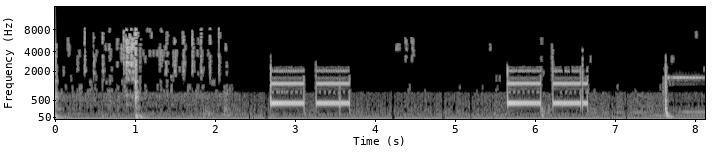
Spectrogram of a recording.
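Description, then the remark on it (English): A few sharp clicks of a phone being dialed with an 11-digit number, then two double-pulse ringing tones, each pair of steady buzzing rings separated by a pause. No one speaks. “Only 11 digits.”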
